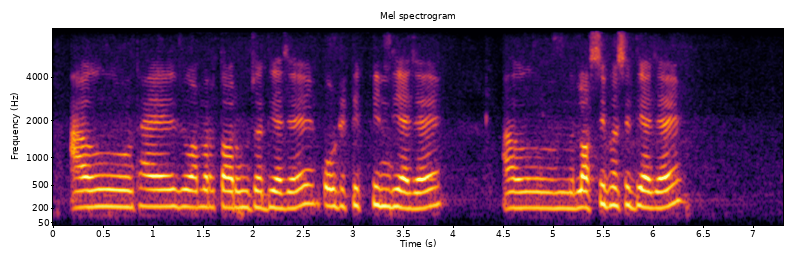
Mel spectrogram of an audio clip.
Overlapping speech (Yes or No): No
